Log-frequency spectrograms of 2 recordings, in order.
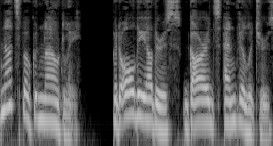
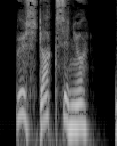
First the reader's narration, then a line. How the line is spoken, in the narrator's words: the young man said almost in a whisper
